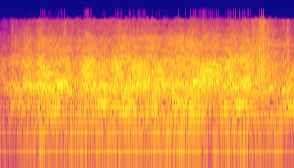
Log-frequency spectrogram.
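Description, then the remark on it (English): A large crowd at a rally chants slogans against President Ahmadinejad in unison, a loud, dense roar of many voices rising and falling in rhythmic waves, sustained throughout without pause. “Many in the crowd chanted slogans”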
